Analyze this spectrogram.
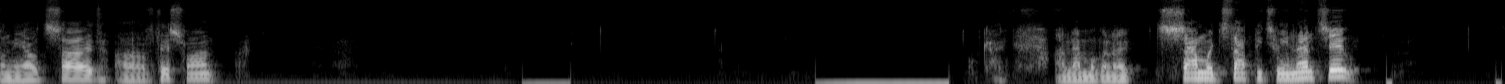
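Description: A man talks calmly into a close headset microphone, heard as if over an online call.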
